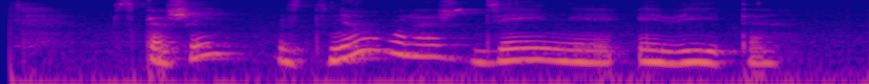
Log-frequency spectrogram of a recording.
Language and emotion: Russian, positive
